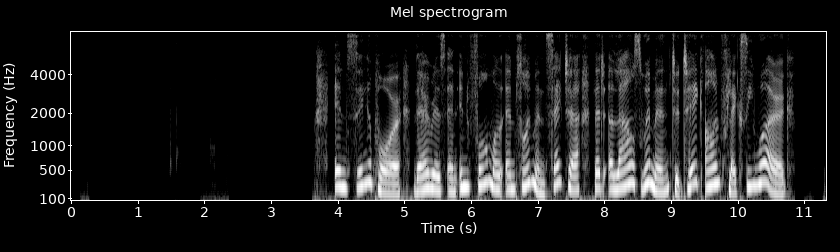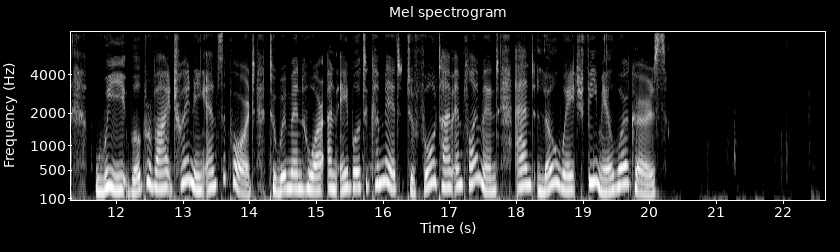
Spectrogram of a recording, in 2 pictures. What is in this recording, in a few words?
English Corp Casual, Singaporean Female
